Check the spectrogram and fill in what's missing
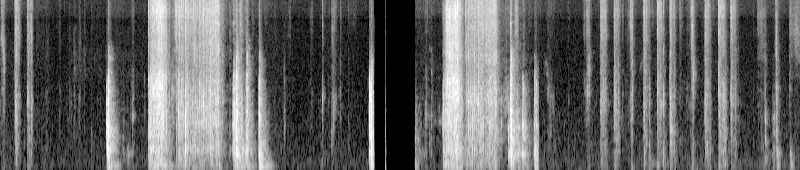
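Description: Tarot cards being shuffled in two long riffling bursts, then scattered short flicks and taps of cards being laid out, close and fairly loud against near silence.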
